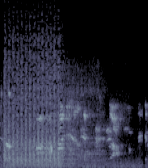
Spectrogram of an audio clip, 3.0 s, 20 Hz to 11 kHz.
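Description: Rapid automatic gunfire from a hard-recoiling gun in a PS4 shooter, a dense burst of close shots for about a second that gives way to scattered, thinner game sounds and chirps.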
